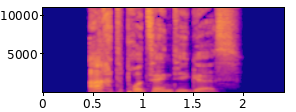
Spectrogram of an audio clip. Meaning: strong/mixed nominative/accusative neuter singular of achtprozentig
- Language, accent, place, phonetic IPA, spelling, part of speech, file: German, Germany, Berlin, [ˈaxtpʁoˌt͡sɛntɪɡəs], achtprozentiges, adjective, De-achtprozentiges.ogg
